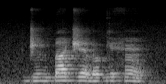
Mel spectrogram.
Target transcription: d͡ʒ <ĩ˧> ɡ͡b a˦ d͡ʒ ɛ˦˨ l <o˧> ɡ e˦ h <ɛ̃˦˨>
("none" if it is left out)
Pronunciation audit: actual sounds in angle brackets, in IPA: ĩ˧, o˧, ɛ̃˦˨

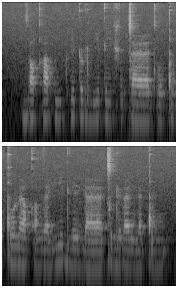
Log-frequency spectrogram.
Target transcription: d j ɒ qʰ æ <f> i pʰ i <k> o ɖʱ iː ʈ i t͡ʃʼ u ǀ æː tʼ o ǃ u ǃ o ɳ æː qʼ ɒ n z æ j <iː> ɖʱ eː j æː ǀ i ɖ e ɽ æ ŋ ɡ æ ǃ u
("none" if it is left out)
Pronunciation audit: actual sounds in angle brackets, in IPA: f, ʈ, iː

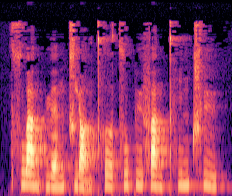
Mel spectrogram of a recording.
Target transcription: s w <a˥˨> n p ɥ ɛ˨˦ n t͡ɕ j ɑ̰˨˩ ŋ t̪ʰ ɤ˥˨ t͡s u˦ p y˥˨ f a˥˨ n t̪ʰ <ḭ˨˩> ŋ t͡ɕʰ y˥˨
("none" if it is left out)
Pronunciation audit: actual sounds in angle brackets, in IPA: a˥˨, i˦

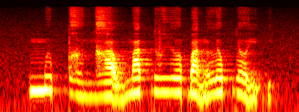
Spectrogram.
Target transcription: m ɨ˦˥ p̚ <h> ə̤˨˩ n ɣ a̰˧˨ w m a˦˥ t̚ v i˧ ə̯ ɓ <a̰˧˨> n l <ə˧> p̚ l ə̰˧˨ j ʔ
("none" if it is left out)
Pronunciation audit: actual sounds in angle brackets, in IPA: ɣ, a̰˧˨, ə˦˥

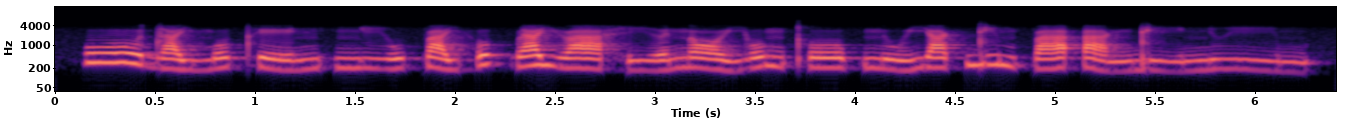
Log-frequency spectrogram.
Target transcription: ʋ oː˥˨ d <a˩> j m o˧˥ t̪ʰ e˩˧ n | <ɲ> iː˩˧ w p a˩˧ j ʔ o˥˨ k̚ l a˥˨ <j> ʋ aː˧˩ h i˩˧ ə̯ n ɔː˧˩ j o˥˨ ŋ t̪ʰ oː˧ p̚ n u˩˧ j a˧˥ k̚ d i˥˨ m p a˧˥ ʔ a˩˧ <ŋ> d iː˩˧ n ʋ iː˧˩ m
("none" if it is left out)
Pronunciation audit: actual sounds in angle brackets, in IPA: a˩, ɲ, j, ŋ

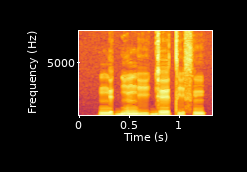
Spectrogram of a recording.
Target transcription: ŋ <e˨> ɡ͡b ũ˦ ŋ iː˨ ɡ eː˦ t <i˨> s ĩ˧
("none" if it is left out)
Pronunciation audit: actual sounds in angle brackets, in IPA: e˨, i˨

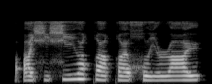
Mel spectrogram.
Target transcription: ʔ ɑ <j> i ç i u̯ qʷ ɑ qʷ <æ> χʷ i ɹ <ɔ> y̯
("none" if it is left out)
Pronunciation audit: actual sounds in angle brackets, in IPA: ç, æ, ɑ

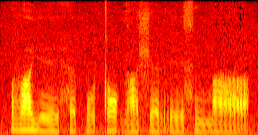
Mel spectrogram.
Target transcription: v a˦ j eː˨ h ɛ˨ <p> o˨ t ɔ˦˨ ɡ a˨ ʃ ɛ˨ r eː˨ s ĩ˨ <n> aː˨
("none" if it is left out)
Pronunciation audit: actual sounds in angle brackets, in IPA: p, m

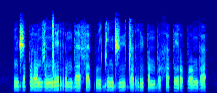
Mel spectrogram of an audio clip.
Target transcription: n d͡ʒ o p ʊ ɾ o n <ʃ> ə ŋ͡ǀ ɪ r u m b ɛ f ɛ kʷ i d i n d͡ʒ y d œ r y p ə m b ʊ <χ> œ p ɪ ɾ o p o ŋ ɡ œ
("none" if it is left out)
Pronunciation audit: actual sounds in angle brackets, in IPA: z, x

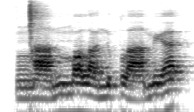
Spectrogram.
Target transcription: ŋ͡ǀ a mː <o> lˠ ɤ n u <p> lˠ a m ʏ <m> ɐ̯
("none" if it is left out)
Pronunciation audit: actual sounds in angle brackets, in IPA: ɔ, p, none

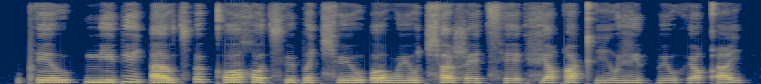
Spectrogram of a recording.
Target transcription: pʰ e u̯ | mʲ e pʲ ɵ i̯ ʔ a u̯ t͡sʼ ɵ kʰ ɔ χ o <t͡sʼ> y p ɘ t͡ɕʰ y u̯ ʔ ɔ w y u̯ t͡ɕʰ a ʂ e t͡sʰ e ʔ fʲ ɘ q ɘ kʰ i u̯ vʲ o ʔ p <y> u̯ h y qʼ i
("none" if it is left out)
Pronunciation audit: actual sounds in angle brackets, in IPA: t͡sʰ, y

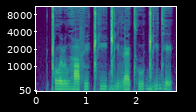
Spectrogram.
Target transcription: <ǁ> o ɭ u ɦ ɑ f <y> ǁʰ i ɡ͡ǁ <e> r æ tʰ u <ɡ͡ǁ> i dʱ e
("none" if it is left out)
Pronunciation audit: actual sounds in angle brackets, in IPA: ǁ, y, i, ɡ͡ǁ

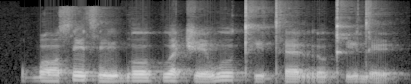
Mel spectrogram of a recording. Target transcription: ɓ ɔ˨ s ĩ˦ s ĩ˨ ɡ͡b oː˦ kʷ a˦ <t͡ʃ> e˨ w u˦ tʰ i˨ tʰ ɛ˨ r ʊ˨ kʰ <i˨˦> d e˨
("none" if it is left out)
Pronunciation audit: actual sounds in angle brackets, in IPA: t͡ʃ, i˨˦

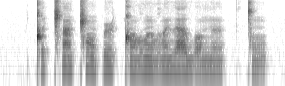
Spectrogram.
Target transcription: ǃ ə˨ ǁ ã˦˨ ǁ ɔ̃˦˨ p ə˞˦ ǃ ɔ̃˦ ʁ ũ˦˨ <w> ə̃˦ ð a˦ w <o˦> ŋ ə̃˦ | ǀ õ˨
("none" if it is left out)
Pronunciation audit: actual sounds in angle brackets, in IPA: ʁ, ɔ˦

